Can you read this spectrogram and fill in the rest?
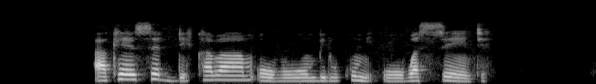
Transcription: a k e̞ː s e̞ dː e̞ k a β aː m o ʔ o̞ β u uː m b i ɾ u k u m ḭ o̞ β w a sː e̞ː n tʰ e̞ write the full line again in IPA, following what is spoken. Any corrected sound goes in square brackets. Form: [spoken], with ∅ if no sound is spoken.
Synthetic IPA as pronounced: a k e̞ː s e̞ dː e̞ k a β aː m [u] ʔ o̞ β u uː m b i ɾ u k u m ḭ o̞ β w a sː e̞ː n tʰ e̞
